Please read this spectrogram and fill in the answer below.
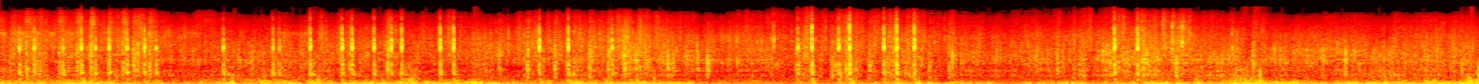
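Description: Wind buffeting the microphone with a heavy low rumble while riding an electric unicycle down a rocky dirt road, with frequent irregular clicks and rattles from the tyre and gear jolting over loose gravel and stones.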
